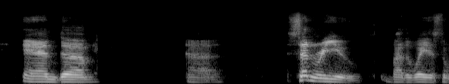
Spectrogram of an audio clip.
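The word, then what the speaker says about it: senryu: and uh alan pizzarelli gave a presentation on cenra and um uh sun ryu by the way is the way you actually pronounce it but i've given up trying to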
